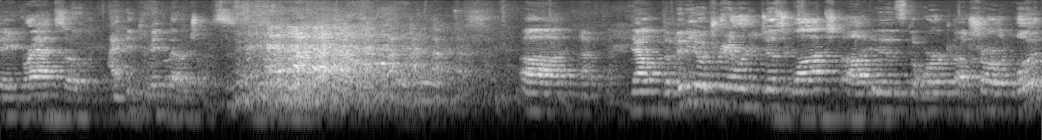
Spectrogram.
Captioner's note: laughter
